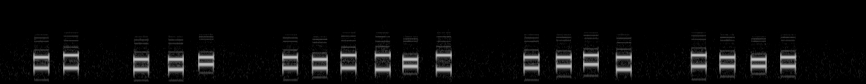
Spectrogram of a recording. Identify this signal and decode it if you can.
DTMF, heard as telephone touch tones, dialled by hand, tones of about 150 ms. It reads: 56 110 546373 58#2 9878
